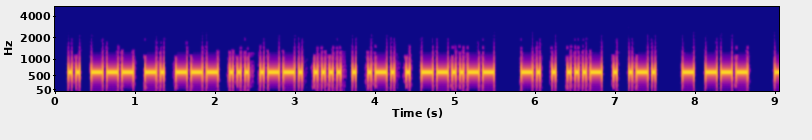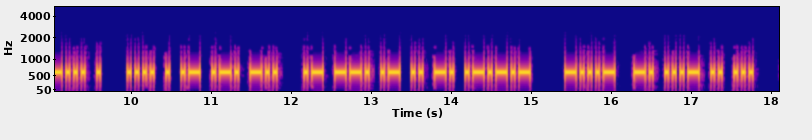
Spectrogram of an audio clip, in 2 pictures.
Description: Morse code, heard as a keyed tone, about 25 wpm, 600 Hz. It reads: IONOSPHERE, NEVER TO BE HEARD AGAIN. <BT> NVIS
